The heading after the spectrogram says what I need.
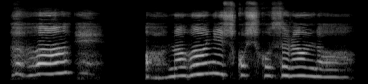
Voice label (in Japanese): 女の子 台詞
